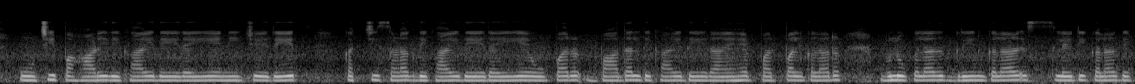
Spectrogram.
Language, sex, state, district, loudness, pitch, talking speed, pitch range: Hindi, female, Chhattisgarh, Raigarh, -26 LUFS, 190 Hz, 155 wpm, 185-195 Hz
